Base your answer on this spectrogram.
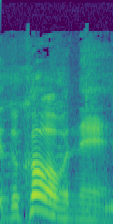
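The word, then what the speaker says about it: Dujovne: Dujon. ¿Lo dije bien? – Ah, de Duhovne.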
